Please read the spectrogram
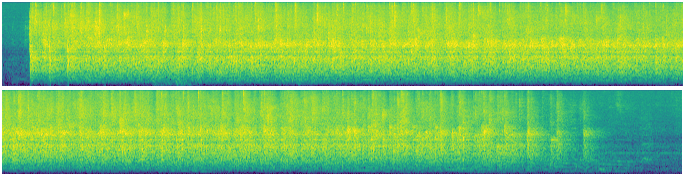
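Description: Audience applauding, a dense steady clapping that starts suddenly and dies away near the end.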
